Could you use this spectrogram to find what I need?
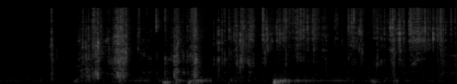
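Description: A trading card pack wrapper is torn open: many crinkly, crunching bursts of foil and plastic tearing and rustling in quick succession, fairly loud throughout.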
